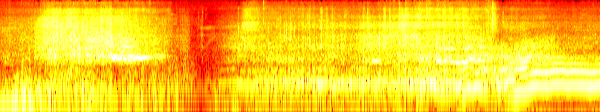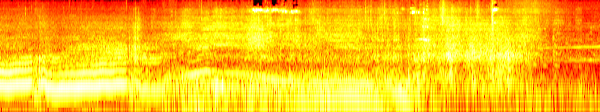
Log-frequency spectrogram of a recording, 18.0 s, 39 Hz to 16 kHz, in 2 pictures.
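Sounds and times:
rally car engine accelerating: 2.5 - 17.4.

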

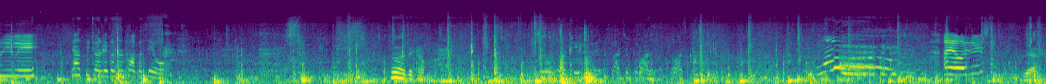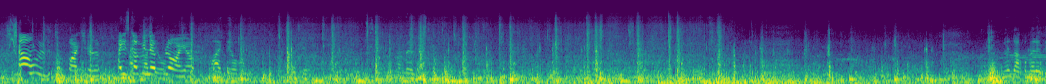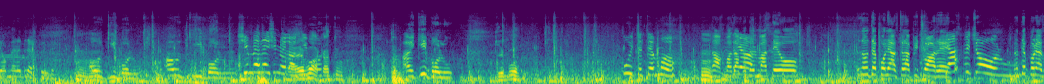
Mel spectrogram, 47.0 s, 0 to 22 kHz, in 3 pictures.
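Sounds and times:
boat knocking and splashing: 0.0 - 47.0
paddle wheel churning water: 0.0 - 47.0
wind buffeting microphone: 0.0 - 47.0.

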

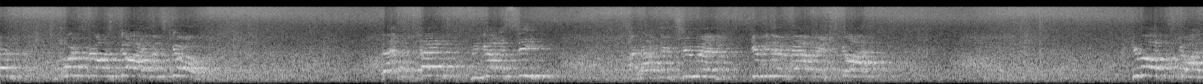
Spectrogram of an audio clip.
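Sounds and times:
rowing machine flywheel whirring: 0.0 - 12.0.

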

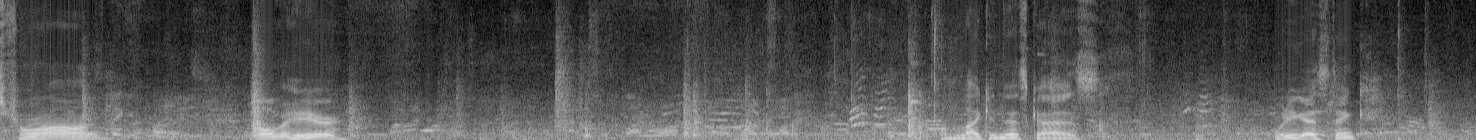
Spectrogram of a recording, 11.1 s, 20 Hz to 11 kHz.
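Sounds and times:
people talking: 0.0 - 8.6, 9.4 - 11.0
crowd background noise: 0.0 - 11.0.

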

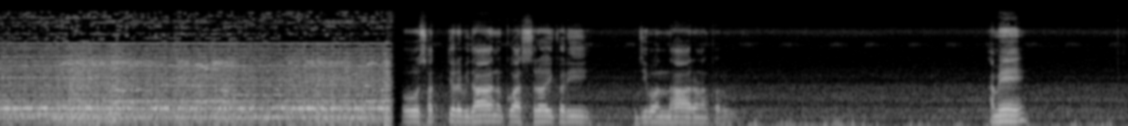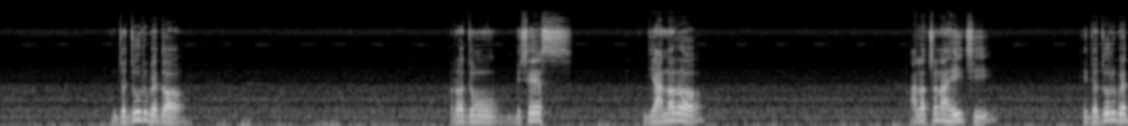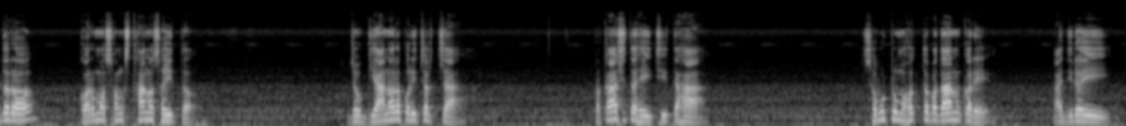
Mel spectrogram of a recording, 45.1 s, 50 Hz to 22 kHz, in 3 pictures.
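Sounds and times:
background hiss: 0.0 - 45.0
insect chirping: 6.4 - 45.0
man speaking: 13.2 - 13.7, 21.1 - 22.7, 34.7 - 36.4, 38.0 - 39.6, 41.6 - 43.4, 44.2 - 44.9.

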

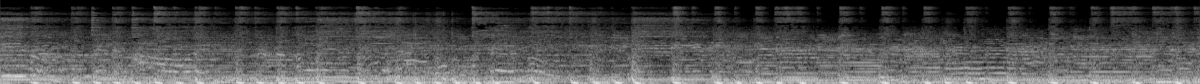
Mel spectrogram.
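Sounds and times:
drum kit fast beat: 0.0 - 12.0
electric guitars: 0.0 - 12.0.

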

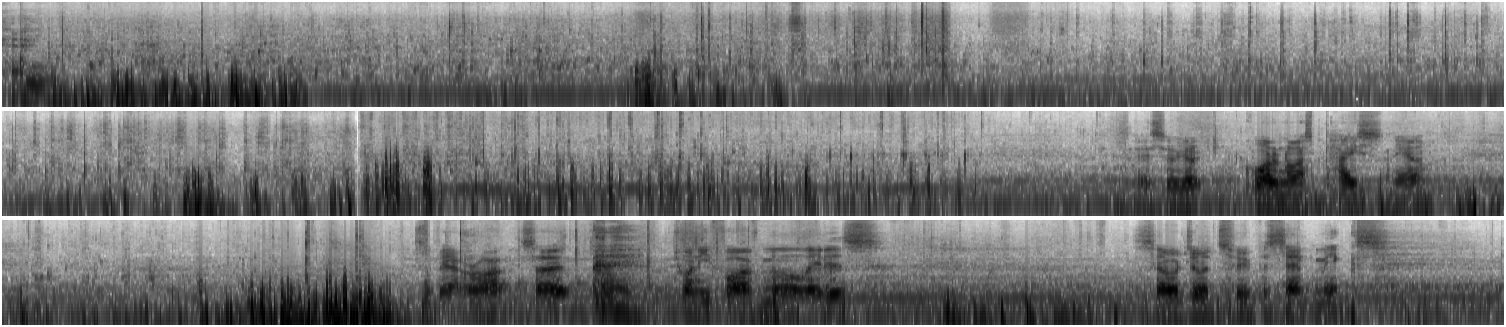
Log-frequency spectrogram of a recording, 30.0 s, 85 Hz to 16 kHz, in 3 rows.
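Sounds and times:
steady low hum: 0.0 - 30.0
screwdriver scraping plastic cup: 7.7 - 12.4.

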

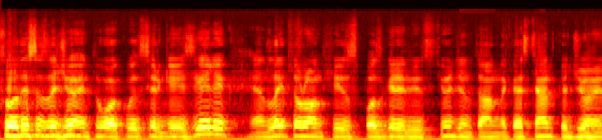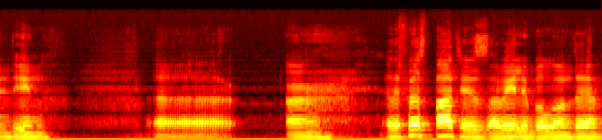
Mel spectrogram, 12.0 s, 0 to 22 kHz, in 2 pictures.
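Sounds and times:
person speaking: 0.0 - 6.6, 7.5 - 12.0
man saying uh: 7.5 - 12.0.

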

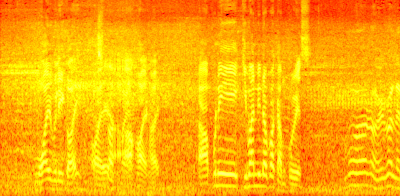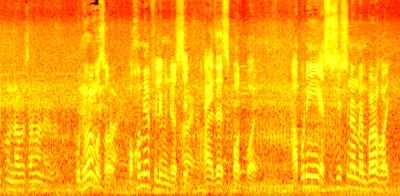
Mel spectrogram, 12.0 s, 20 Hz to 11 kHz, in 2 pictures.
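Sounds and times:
road traffic hum: 0.0 - 12.0
man talking: 0.5 - 11.9.

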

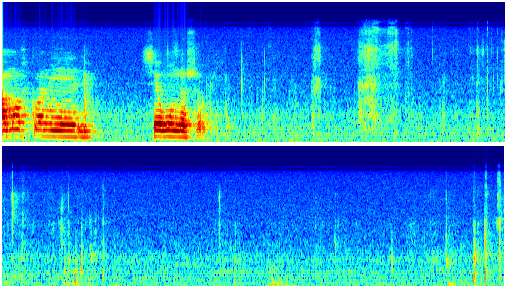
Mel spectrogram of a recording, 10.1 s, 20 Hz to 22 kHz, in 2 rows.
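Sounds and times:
paper wrapper crinkling: 2.4 - 6.1.

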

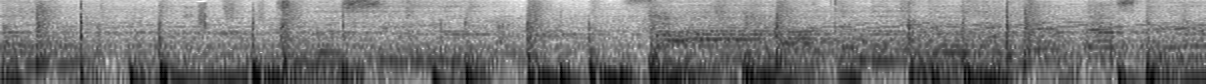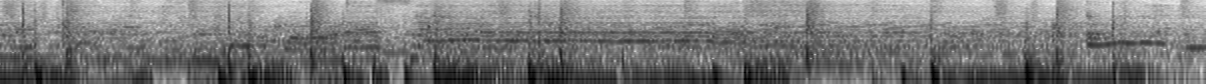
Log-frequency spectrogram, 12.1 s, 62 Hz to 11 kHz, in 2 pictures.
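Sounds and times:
music with drum beat: 0.0 - 12.0.

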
